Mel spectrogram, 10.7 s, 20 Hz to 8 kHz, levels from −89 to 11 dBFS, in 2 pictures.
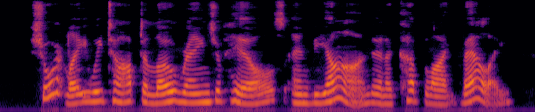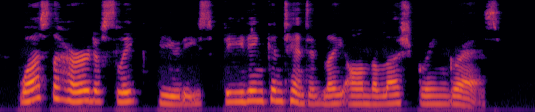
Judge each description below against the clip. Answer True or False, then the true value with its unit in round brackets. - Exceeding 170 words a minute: False (150 wpm)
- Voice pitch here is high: True (200 Hz)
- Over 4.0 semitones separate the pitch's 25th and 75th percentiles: True (4.4 semitones)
